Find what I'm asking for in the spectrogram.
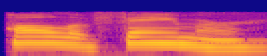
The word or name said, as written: Hall of Famer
